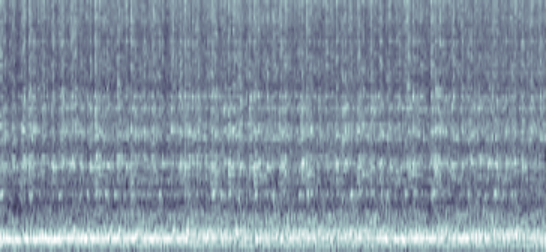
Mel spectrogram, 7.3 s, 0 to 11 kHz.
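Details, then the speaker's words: 1937 Buick Roadmaster straight-eight with a rebuilt-looking Stromberg carburetor, after setting the idle screw and idle mixture screw: loud, unmuffled idle with a fairly steady, even beat and no obvious stumble; sounds much better, still needs fine tuning. "That sounds a whole lot better. So we got our idle screw set here, and then I'll turn the idle mixture screw over there, and that seemed to help a little bit."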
